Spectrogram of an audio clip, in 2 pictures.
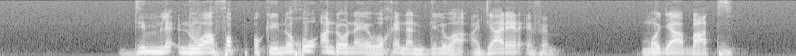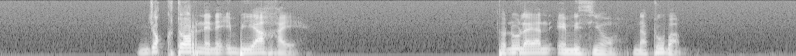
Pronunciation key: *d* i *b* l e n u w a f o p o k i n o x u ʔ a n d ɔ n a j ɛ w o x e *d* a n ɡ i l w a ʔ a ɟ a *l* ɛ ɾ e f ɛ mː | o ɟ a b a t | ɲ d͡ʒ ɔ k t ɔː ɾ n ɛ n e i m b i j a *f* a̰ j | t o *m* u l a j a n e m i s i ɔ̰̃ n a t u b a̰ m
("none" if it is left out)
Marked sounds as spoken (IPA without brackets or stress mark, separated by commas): d, m, n, ɾ, x, n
